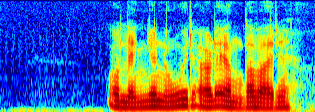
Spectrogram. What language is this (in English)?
Norwegian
